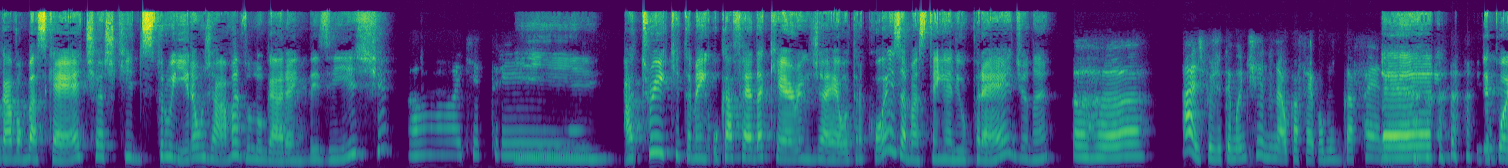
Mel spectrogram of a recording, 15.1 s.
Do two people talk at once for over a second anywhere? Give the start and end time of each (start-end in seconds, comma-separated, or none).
none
